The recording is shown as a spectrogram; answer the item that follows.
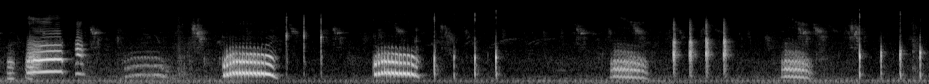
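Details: Curup starling copying chicken, cat and spoken words; several short, rich, nasal calls separated by sharp clicking ticks and faint chirps.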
